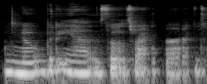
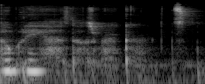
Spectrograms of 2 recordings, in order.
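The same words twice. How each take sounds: First: Nobody said aloud and firmly; firm voiced insistence. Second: Nobody whispered softly, in disbelief; stunned whisper. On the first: Repeats aloud with conviction. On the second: Acted. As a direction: breathe it out, Nobody hushed. Disbelief about secret records.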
